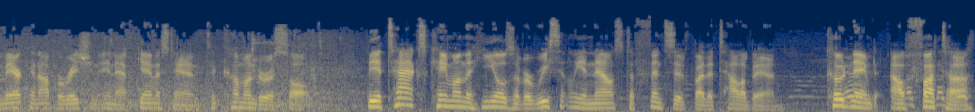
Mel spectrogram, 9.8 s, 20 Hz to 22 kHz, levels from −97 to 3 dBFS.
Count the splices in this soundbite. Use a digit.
1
